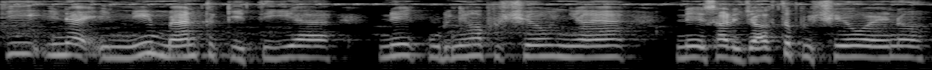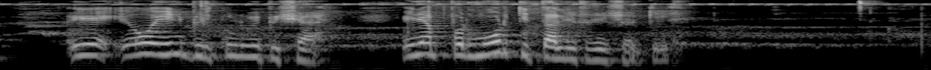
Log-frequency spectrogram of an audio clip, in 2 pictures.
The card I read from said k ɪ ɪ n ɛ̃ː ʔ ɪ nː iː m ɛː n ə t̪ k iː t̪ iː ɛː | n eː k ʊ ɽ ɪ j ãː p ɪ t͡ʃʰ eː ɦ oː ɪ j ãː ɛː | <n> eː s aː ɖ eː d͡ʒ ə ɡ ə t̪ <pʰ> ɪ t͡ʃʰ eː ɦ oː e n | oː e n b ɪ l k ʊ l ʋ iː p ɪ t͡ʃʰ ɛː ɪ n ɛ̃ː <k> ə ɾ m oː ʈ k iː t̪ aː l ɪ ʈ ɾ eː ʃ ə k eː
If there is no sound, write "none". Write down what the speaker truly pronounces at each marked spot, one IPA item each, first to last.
n, p, p

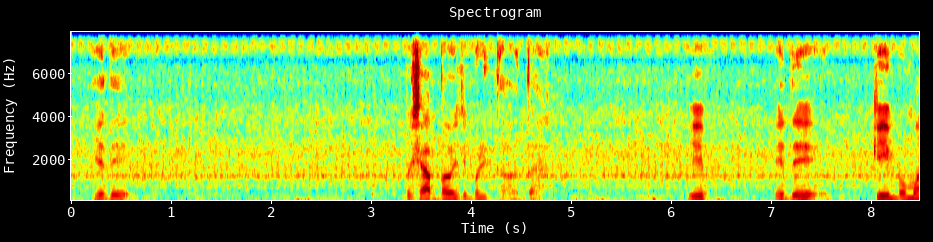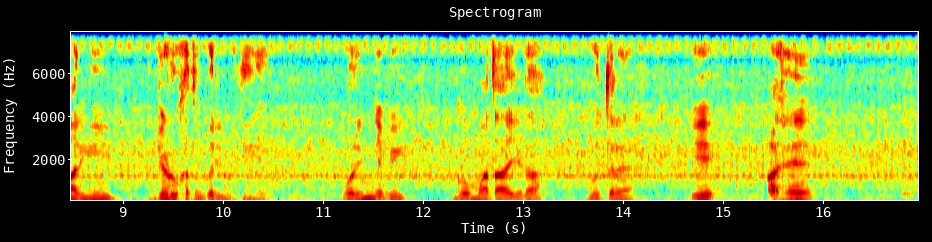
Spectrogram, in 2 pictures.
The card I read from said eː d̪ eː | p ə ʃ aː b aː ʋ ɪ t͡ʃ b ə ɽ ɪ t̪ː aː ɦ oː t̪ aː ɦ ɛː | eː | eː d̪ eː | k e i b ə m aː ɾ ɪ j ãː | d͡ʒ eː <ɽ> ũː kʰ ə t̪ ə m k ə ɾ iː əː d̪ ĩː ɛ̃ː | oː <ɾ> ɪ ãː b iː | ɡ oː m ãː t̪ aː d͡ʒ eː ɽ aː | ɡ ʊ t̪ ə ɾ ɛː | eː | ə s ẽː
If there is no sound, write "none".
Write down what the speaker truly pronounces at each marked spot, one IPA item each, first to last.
ɽ, ɾ

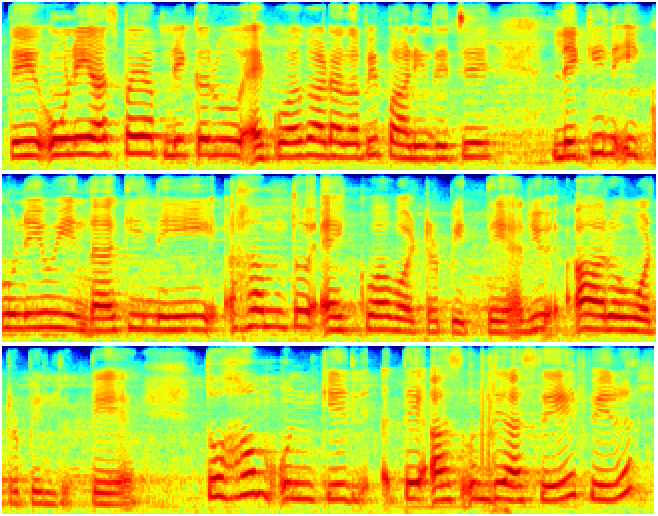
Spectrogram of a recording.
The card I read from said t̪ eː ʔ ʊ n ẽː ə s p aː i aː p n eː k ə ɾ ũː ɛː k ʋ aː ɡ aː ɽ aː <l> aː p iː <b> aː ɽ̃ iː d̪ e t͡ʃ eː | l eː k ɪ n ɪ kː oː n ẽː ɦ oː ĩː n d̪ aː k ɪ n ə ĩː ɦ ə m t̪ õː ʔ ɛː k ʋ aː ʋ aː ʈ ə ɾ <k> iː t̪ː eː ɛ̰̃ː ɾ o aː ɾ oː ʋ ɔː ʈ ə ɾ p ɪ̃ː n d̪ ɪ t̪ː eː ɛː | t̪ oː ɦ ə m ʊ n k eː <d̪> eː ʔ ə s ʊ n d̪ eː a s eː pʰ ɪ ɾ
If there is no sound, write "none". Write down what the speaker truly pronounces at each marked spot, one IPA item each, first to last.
l, p, p, t̪

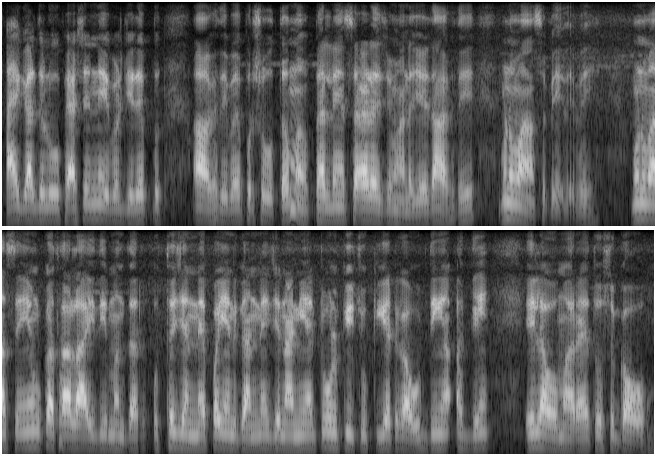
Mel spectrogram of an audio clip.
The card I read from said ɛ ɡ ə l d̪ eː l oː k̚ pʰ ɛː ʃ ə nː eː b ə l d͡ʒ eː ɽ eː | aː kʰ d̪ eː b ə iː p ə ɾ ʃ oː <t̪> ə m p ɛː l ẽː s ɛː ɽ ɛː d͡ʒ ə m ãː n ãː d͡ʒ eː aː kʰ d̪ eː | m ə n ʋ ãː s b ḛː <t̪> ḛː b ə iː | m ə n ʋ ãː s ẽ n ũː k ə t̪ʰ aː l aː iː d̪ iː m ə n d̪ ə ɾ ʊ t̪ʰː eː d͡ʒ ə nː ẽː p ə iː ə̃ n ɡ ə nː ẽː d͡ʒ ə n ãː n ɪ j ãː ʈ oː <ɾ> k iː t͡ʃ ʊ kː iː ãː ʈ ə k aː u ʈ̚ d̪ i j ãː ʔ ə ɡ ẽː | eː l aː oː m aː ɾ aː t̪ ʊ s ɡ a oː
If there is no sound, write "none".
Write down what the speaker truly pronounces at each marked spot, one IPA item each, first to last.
t̪, d̪, l

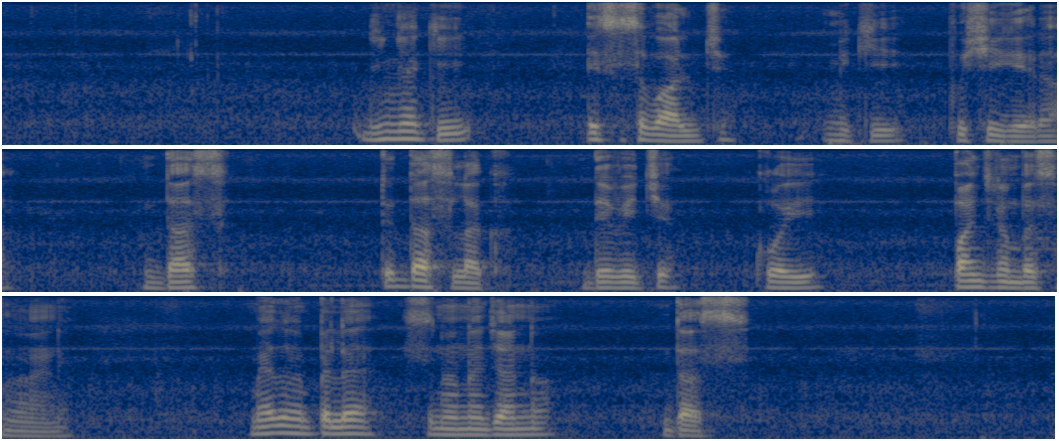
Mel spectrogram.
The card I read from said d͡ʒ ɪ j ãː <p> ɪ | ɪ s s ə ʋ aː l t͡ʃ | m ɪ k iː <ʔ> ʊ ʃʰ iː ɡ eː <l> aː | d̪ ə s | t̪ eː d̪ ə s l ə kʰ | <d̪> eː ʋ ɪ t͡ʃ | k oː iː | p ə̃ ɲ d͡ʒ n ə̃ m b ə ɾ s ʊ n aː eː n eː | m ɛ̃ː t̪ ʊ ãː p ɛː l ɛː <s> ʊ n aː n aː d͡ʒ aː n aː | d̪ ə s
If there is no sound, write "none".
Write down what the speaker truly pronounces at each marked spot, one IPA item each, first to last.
k, p, ɾ, d̪, s

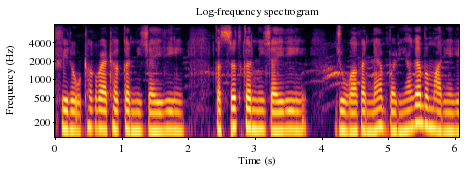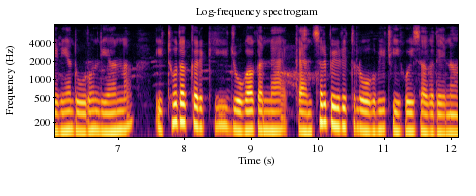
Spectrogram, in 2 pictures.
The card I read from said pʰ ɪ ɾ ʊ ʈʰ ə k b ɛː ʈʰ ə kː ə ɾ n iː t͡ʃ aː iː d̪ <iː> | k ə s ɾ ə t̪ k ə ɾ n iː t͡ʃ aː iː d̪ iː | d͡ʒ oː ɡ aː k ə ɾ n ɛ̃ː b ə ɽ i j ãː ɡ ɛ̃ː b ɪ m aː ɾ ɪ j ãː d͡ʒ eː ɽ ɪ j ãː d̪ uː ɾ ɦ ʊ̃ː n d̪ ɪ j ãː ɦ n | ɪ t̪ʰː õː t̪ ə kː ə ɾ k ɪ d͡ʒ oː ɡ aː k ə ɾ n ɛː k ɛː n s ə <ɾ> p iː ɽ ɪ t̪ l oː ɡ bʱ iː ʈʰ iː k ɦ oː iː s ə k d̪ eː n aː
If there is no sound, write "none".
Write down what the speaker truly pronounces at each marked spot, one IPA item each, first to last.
iː, ɾ

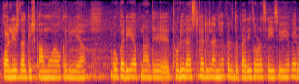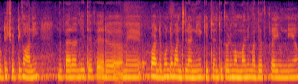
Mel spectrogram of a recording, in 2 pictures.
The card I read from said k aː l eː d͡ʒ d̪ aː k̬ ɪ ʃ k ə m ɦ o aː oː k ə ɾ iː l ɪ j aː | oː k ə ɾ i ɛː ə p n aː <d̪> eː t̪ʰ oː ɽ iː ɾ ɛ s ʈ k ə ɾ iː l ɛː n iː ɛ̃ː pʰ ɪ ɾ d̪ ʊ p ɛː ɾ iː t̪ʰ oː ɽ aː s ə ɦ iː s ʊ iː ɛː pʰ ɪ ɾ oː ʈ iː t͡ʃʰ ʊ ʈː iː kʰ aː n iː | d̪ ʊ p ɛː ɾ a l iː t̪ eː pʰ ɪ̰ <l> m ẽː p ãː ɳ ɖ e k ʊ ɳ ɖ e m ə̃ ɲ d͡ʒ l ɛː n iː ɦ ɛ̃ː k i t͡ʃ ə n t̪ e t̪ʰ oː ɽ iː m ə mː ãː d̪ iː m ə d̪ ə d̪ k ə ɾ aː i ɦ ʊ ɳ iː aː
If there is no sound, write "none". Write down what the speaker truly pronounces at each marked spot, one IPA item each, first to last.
t̪, ɾ

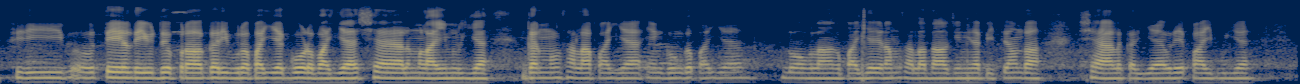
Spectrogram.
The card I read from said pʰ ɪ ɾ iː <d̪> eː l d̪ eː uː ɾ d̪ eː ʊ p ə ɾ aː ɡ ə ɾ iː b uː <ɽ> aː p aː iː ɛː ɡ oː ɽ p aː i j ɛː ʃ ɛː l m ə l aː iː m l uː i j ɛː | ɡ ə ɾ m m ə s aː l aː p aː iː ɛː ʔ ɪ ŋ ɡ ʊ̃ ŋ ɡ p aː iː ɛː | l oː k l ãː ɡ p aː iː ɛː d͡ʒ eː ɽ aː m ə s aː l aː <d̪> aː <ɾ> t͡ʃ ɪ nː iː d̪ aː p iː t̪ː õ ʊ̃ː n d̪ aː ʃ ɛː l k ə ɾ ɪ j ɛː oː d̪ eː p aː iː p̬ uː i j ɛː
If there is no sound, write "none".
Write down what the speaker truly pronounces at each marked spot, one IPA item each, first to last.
t̪, ɾ, d̪, l

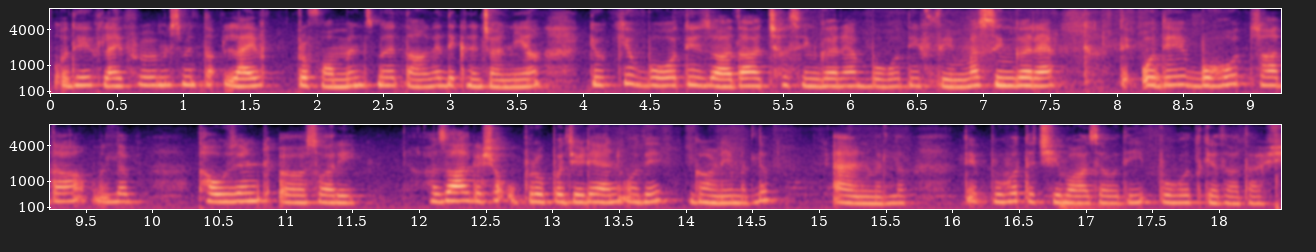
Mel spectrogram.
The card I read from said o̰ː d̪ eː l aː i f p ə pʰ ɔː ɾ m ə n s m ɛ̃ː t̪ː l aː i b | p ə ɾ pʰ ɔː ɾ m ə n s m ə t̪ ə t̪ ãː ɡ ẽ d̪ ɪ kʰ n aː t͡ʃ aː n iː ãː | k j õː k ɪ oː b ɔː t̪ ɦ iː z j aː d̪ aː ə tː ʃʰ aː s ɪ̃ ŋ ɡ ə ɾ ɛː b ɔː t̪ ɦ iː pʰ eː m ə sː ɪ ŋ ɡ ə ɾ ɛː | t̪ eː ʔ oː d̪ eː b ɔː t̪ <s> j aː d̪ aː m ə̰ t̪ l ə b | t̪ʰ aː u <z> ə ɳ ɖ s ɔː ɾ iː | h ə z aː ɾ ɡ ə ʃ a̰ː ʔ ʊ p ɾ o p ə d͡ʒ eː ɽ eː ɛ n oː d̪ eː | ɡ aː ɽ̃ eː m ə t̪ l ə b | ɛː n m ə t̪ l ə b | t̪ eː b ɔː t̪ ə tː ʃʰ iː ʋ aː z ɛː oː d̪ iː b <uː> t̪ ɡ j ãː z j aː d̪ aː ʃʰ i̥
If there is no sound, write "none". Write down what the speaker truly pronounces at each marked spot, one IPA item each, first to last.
z, z, ɔː

